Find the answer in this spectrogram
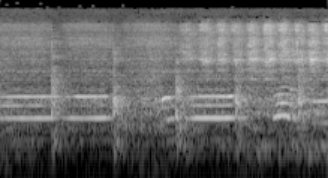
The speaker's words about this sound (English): You take the drum and you listen to this background noise of the river, and hold it in your hand and start imitating what you're hearing, and you'll pick up a song.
